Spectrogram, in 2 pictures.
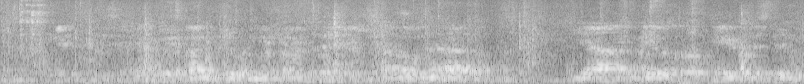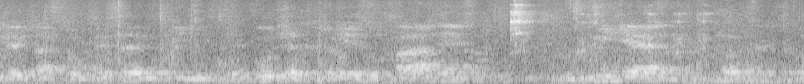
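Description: An elderly man speaks into a microphone, heard over a loudspeaker in an echoing room.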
